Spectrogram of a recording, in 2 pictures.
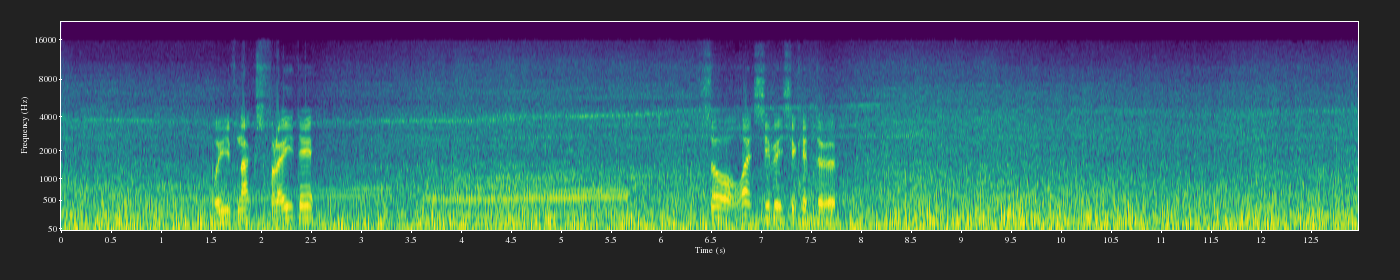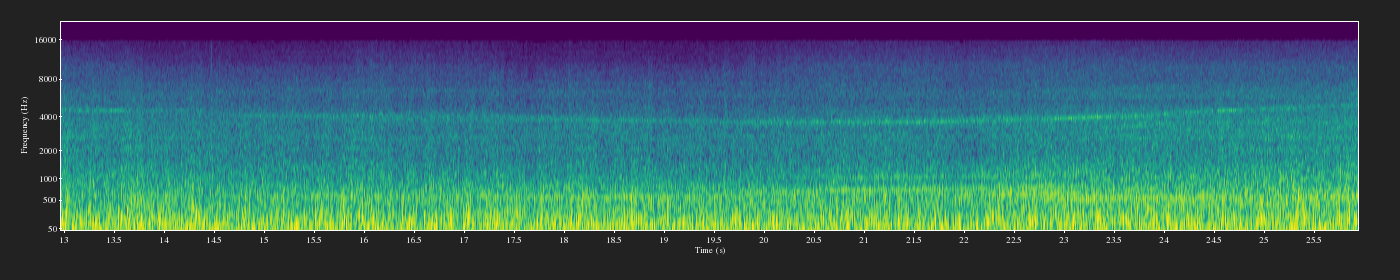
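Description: A motorcycle engine hums steadily and changes pitch as it speeds up and slows down.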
